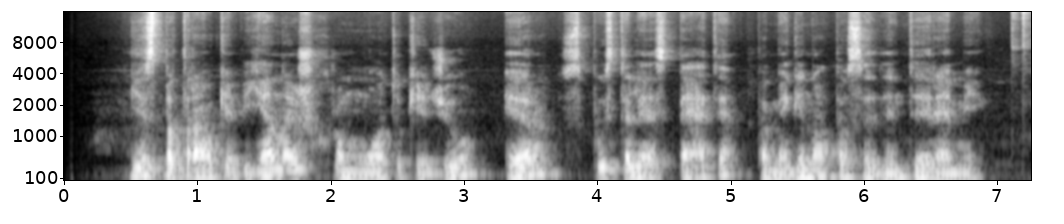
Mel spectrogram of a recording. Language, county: Lithuanian, Vilnius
